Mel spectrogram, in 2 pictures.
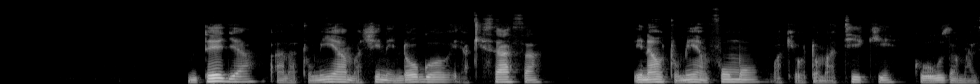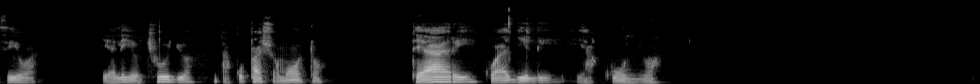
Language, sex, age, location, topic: Swahili, male, 18-24, Dar es Salaam, finance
